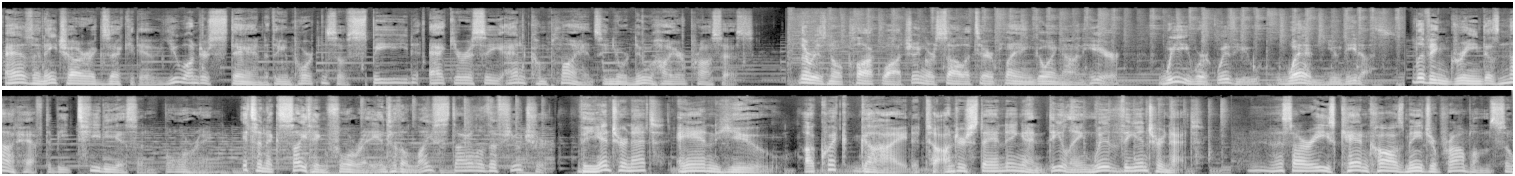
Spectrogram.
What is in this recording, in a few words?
Corporate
